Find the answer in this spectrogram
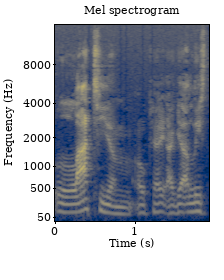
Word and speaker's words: Latium: into an ICO called Latium okay I get at least that's how I think it's pronounced lati um the website link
